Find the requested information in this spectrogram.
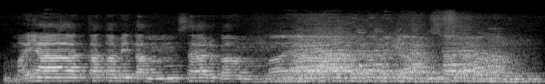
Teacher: Notice I didn't stop after tatam, because it's all short syllables. Tatamida, all short.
